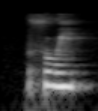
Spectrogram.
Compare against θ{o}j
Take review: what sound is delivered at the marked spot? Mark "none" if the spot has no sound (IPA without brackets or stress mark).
u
